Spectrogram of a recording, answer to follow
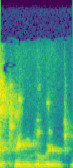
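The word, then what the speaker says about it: Þingvellir: The other day, Thingvallen, is that how do you pronounce it? – I'll try my best. So most people say Thingvellir, like Thingvellir.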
